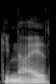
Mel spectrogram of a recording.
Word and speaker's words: Denial: Ich weiß nicht, ob ich es jetzt richtig ausspreche. Tease and Daniel. – Ja, ich glaube, Denial sagt man.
